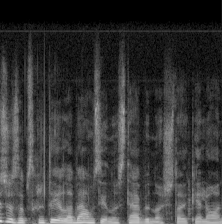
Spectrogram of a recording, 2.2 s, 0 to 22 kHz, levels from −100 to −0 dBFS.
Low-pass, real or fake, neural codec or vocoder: 19.8 kHz; real; none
